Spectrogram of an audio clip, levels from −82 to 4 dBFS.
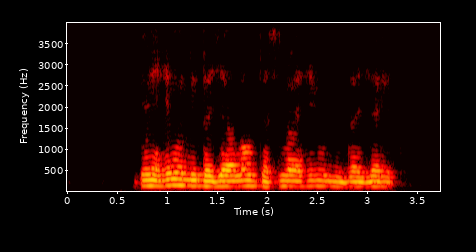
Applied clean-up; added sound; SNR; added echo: neural mask model DeepFilterNet 3.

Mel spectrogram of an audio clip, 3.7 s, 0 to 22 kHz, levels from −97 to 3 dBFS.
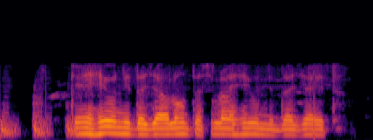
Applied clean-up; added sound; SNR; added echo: none; none; none; none.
